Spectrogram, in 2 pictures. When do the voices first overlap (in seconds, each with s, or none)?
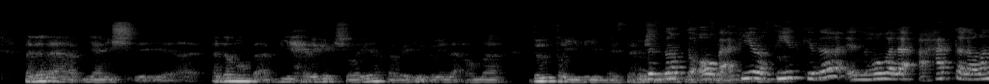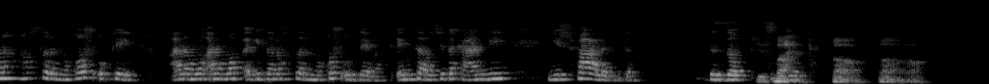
6.4 s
